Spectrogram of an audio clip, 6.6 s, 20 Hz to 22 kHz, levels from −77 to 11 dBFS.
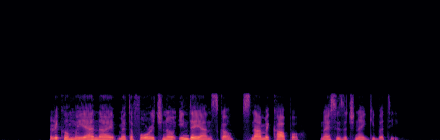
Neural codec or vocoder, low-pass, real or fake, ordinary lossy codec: codec, 16 kHz, 0.4 kbps, LongCat-Audio-Codec; 7.2 kHz; fake; none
